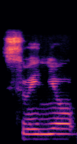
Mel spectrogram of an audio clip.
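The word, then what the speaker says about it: sueño: all right so anyo sueno Banyan sueno me sleep our dream and banyo means bathroom so just imagine that n and y were fused and this is how you would produce the angle right oh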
